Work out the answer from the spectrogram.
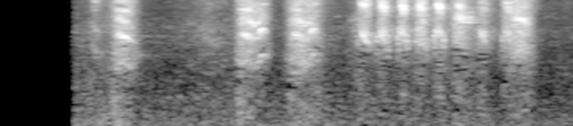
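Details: Female double-collared seedeater (papa-capim) calling to get a male singing: a few scattered harsh, high chips, then a quick run of about seven short raspy notes in the last second and a half, over a low background hum.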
